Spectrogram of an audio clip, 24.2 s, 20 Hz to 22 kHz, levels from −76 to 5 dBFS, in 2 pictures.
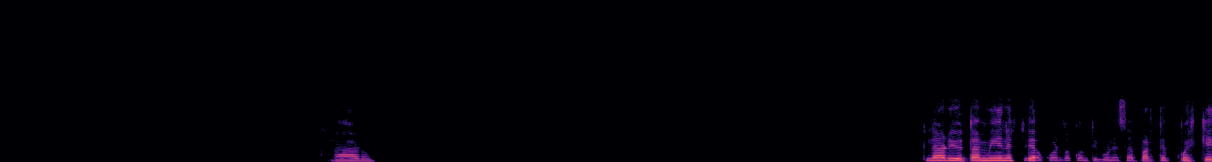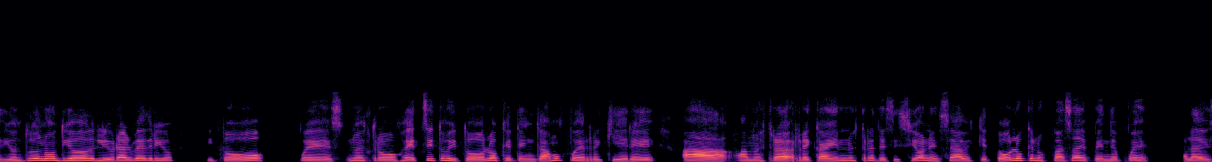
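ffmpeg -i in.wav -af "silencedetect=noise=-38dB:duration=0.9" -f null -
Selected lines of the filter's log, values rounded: silence_start: 0.00
silence_end: 3.35 | silence_duration: 3.35
silence_start: 3.70
silence_end: 9.26 | silence_duration: 5.56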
